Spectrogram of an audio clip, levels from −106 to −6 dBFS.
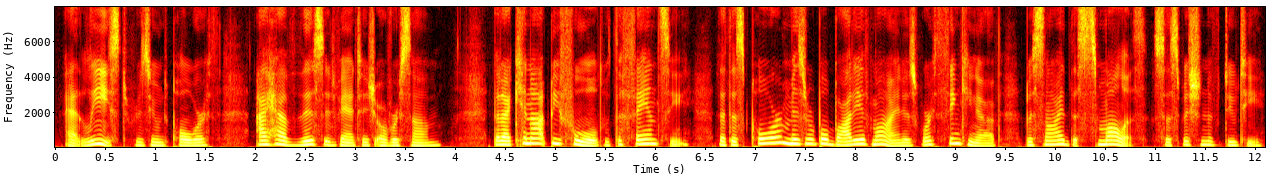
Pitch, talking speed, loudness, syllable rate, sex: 205 Hz, 175 wpm, -18 LUFS, 5.4 syllables/s, female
